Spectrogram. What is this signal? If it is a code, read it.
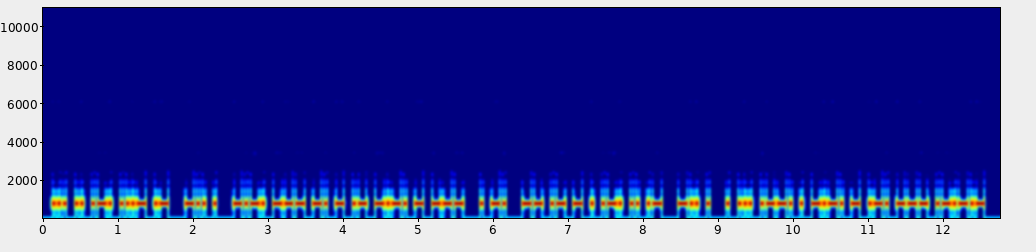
Morse code, heard as a keyed tone, about 32 wpm, 800 Hz. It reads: SIRVA DE CONTACTO EN MATERIA DE ESPECTRO.
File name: morse mp3 / ESPAGNOL TEXTE EN CLAIR 1 VITESSE 30 MOTS MINUTES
